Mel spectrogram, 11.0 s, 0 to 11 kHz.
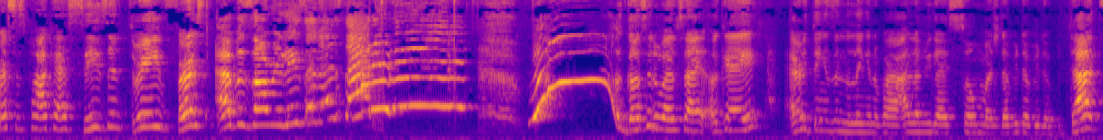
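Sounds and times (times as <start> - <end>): woman shouting woo: 5.3 - 6.2.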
